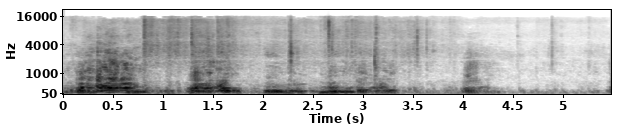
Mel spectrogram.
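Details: Young male lions in Kruger's Sabi Sands on 13 August 2024, a Monwana male challenging a Birmingham male beside a lioness and chasing each other; deep rough roaring grunts in rapid bursts, then fading to quiet.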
